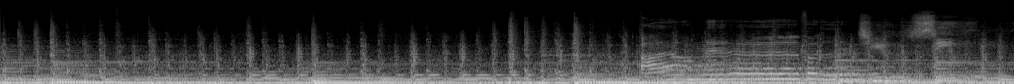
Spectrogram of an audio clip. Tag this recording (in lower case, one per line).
music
